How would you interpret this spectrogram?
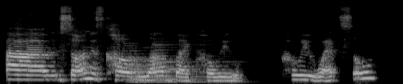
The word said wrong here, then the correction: Koe Wetzel: I don't know if I'm saying his name properly. Koe Wetzel, I on Spotify.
